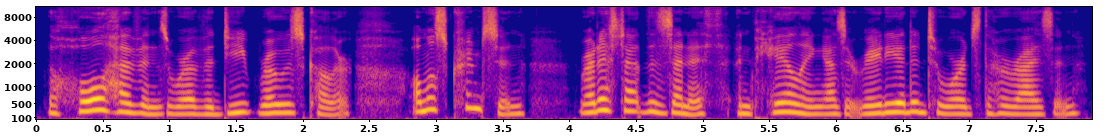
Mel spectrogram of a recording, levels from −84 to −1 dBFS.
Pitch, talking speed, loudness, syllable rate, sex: 240 Hz, 160 wpm, -17 LUFS, 5.5 syllables/s, female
